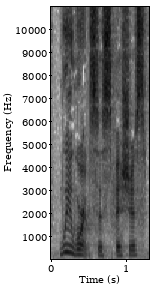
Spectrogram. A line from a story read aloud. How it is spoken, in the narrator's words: Klaus exclaimed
